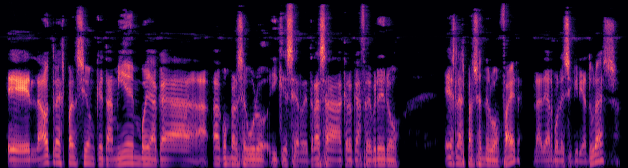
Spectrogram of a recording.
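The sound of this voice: Delivery comes in a normal speaking voice at a moderate pace, the pitch varying in an ordinary way. The background is silent in this very clean recording. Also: man, fairly low pitch for a man.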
